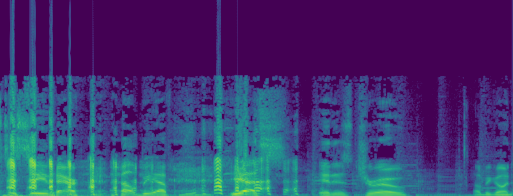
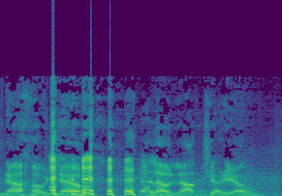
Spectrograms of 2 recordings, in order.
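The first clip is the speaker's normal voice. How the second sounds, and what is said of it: Put-on British accent, Cary Grant-like. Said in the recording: “working on my accent ... a slightly British accent ... You got a little Cary Grant going on with your accent ... Pretty suave”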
